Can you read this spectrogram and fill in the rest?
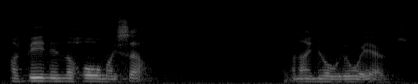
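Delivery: low, soft, reassuring reply; calm reassurance. Retold or imitated. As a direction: gently tell him you know the way. Friend calmly reassures the man.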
